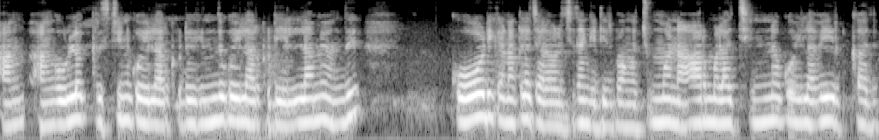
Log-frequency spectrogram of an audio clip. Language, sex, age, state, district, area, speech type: Tamil, female, 18-30, Tamil Nadu, Thoothukudi, urban, spontaneous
